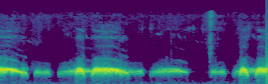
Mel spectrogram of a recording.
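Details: Spotted dove giving the 'thổ bầu' style coo used to stir wild doves, lure them to traps and train decoy birds; low mellow hooting phrases with short gaps, each note swelling then sliding down, in a quiet setting.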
